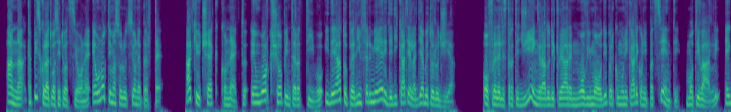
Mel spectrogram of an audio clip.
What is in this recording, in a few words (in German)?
Nachvertonung Film Sprecher Italienisch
